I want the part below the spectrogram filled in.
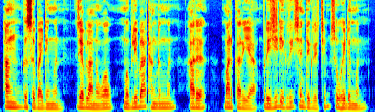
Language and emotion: Bodo, sad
